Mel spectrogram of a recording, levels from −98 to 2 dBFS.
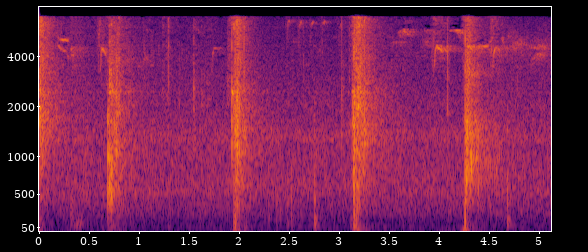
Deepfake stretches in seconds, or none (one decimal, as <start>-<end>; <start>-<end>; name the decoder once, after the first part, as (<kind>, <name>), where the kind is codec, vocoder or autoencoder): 0.0-1.7 (vocoder, BigVGAN v2); 2.3-3.5; 4.6-5.1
